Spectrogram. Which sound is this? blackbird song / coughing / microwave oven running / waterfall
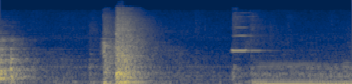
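microwave oven running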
